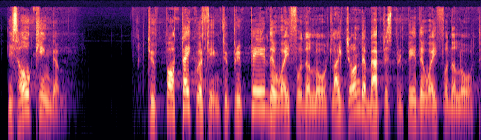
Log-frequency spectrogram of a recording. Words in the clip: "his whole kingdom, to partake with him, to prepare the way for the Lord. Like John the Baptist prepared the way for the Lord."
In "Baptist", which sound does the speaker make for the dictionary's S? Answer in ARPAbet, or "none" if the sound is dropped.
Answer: S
